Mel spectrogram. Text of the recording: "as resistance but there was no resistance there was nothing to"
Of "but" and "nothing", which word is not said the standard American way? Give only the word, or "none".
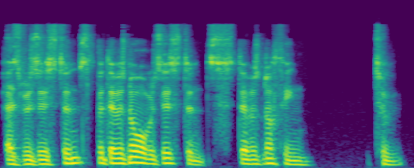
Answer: none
